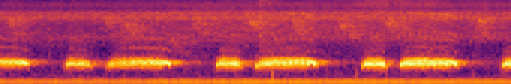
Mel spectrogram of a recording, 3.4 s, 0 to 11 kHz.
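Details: Spotted dove kept in captivity for ten years, recorded at a farm near Ba Vi, Vietnam, on 29 October 2020, giving low hollow coos in short phrased bursts about once a second over a steady low hum.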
